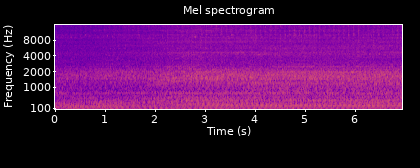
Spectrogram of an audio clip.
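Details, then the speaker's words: 2001 Honda Civic LX sedan idling quietly and smoothly, no shaking, no engine lights, just after replacing alternator, coil packs and cam cover cap on the project car; steady even low hum, normal idle. "well that's really quiet Lou you hear that"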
